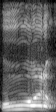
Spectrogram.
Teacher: उ और उ का उच्चारण करते हो तो ओष्ठ एकदम गोल बनते हैं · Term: वृत्ताकार स्वर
